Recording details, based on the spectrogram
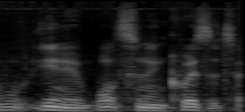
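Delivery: ordinary delivery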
